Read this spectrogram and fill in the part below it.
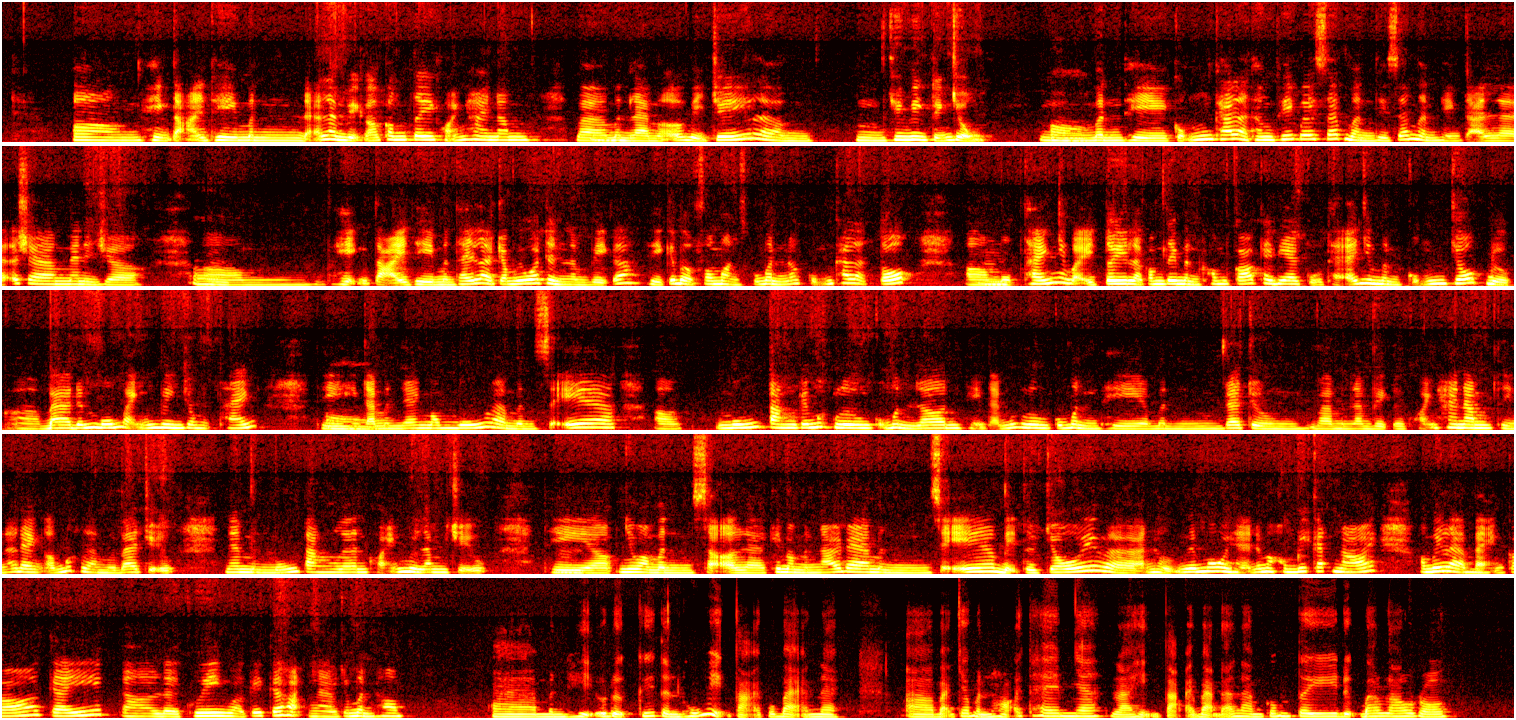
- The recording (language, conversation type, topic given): Vietnamese, advice, Làm sao xin tăng lương mà không lo bị từ chối và ảnh hưởng đến mối quan hệ với sếp?
- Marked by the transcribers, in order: static; other background noise; tapping; in English: "H-R manager"; in English: "performance"; in English: "K-P-I"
